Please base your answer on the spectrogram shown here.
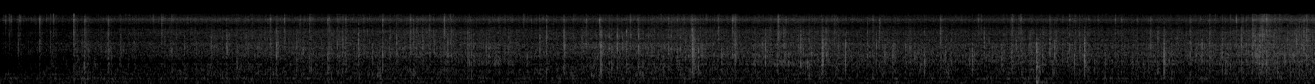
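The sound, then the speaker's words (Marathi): Spinach sizzling as it is sautéed in a pan, a soft, steady crackle and hiss of frying that runs evenly for about thirteen seconds with tiny sputters scattered through it and no talk. “Mix करू। आणि आता आपण पालक टाकू।”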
